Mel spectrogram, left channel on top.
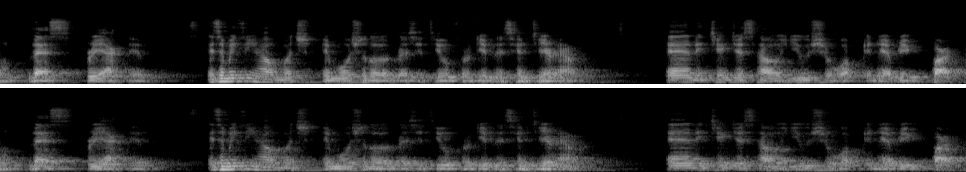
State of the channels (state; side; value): normal; both; correlation 0.52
